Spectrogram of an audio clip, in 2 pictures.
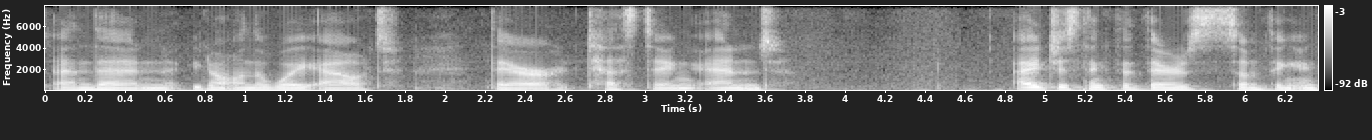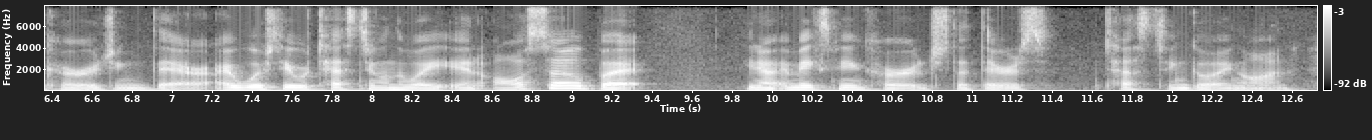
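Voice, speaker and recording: A woman's voice: low voice, creaky, sharp tone. A woman hosting a podcast interview in an informal, chatty, conversational way.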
